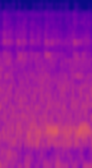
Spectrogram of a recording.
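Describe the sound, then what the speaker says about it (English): Crowd at a women's professional hockey game in a Montreal arena roars in a sustained, dense wash of cheering after a big hit, loud and continuous for the whole moment. "The crowd going insane on that one"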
